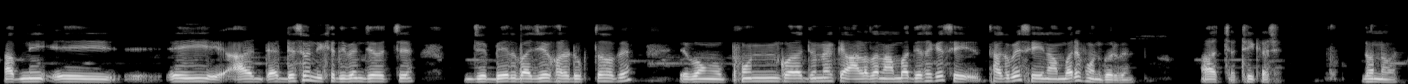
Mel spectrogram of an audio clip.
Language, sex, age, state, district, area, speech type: Bengali, male, 18-30, West Bengal, Hooghly, urban, spontaneous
